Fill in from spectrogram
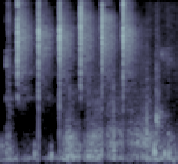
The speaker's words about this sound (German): Und innerhalb dieses Raumes dann die Küchen Küchenzeile mit einem vierflammigen Gasherd, der auch Selbstzünder hat. Mal hören, ob das funktioniert.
